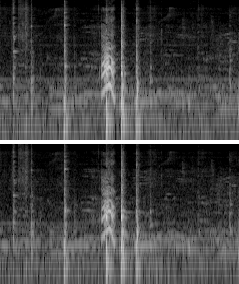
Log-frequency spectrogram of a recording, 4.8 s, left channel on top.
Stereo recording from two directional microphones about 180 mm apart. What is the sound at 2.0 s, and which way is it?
Speech, 25° left (ahead or behind).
